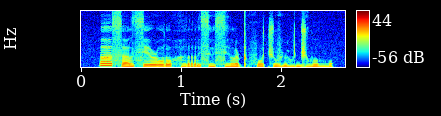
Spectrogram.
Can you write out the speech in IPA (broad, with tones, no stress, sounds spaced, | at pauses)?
ɜ˦ s ɜ˨ l sʲ ɨ˦ ɹ o˦ ɾ o˨ h ə̤˦˨ r ə̤˦ sʲ ɔ̤˨ sʲ ə̤˦ l o˨ ʈ f o˨˦ t͡ʃ v ə̤˨ ɳ ɔ̤˦ d͡ʒ o̤˦˨ l o̤˨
